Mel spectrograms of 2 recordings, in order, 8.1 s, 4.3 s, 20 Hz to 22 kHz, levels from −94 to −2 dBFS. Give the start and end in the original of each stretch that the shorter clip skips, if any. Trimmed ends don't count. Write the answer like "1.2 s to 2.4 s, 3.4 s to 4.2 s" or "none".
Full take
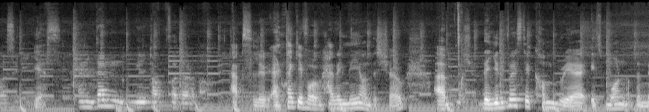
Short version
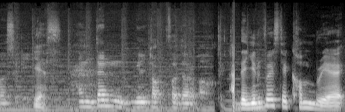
2.9 s to 6.0 s

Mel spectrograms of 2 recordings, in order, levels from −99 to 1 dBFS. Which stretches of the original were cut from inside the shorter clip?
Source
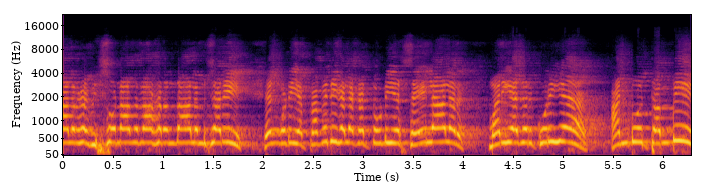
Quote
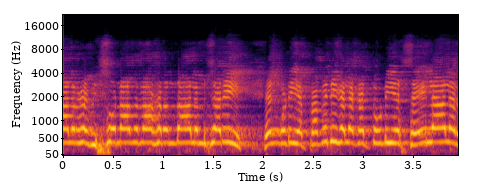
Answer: none

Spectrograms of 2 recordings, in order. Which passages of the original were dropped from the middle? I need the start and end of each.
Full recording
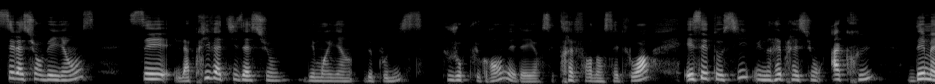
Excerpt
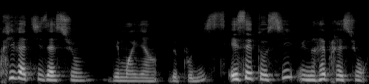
4.1 s to 6.7 s

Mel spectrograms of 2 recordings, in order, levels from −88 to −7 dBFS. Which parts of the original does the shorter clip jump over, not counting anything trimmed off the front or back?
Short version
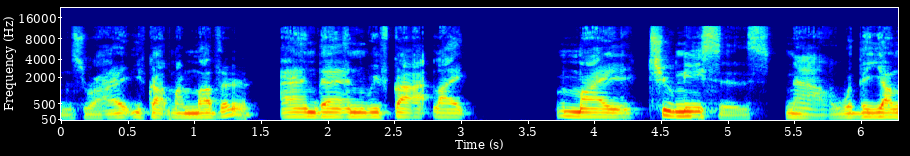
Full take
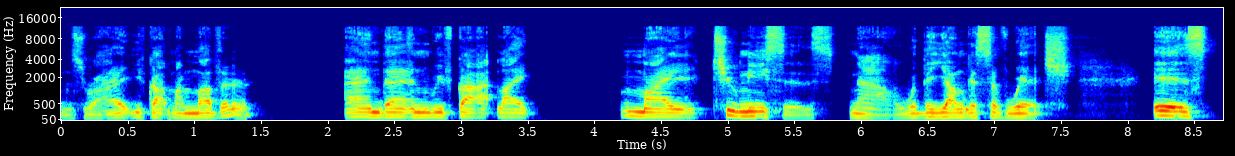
1.5 s to 2.0 s

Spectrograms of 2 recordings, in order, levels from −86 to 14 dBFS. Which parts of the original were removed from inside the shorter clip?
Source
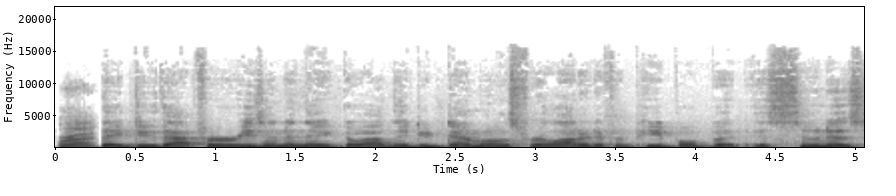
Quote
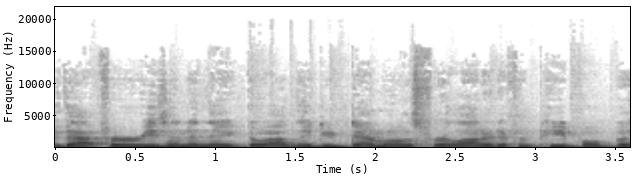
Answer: none

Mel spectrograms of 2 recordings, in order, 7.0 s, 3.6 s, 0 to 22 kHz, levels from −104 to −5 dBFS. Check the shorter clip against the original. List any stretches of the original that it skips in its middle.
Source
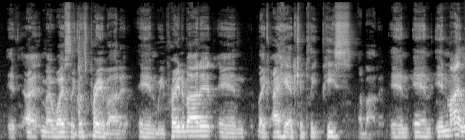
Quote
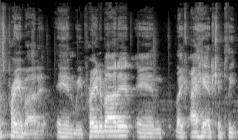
none

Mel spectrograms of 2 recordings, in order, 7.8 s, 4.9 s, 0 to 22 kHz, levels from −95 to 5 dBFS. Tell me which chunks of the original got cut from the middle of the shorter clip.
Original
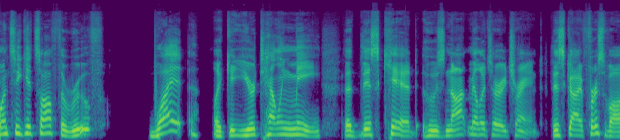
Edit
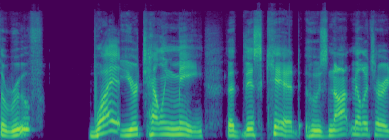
2.3 s to 3.0 s

